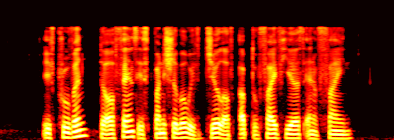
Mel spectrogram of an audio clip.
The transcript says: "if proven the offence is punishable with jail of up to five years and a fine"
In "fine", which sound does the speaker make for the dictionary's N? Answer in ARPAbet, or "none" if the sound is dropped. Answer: N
